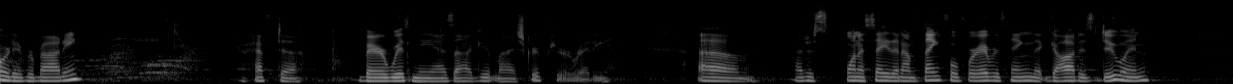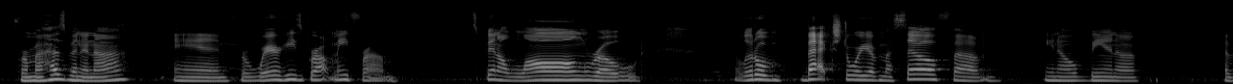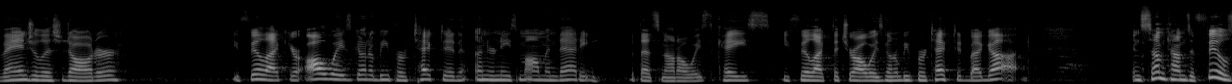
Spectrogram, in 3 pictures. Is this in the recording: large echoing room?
yes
